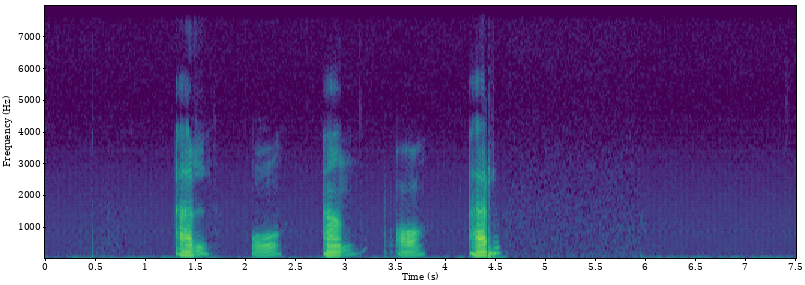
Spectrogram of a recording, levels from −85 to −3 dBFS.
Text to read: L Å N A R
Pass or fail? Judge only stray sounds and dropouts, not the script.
pass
